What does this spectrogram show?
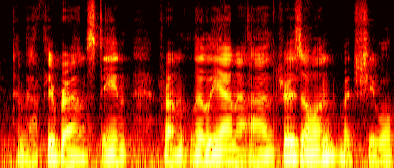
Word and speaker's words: Ardizzone: illuminated mine podcast so let me welcome Liliana adrone you can tell me if I got your name if I pronounced your name right it's AR Son thank you you say better than I do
